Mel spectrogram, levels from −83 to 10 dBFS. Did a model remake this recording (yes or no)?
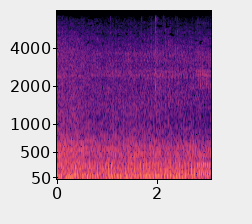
yes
